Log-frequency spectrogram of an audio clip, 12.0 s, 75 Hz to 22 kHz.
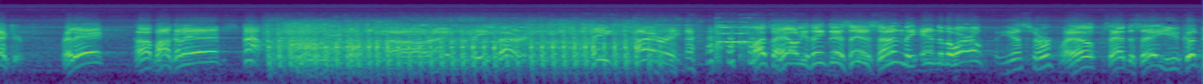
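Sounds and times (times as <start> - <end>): voices: 0.0 - 12.0
rapid machine-gun fire: 2.6 - 6.8.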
